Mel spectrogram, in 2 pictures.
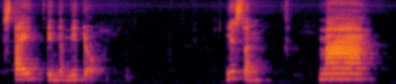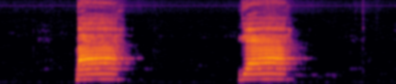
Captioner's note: Vietnamese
